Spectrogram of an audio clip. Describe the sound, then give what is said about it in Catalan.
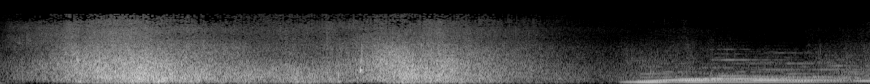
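Sea waves wash and surge loudly around a ship sailing from Southampton to Barcelona, in two broad swells with a steady windy rush, then a deep sustained horn-like tone rises beneath the continuing surf near the end. “Recolzat a la barana del vaixell que em portava a Barcelona des de Southampton”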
